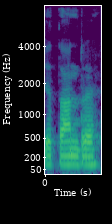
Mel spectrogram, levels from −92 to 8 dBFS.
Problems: constant background noise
